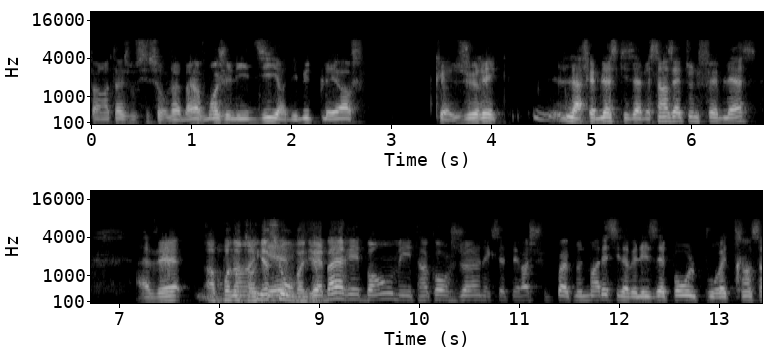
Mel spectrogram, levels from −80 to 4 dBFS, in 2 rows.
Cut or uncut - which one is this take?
cut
